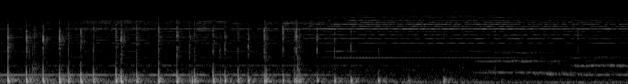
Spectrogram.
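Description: Fireworks cake firing a rapid, even string of shots, about six a second, that thin out and stop about four seconds in, over the held notes of the national anthem playing as music.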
